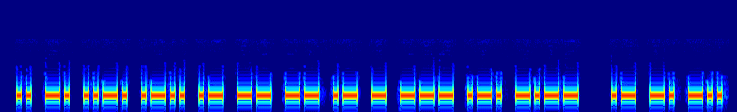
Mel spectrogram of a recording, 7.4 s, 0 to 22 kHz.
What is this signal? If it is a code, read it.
Morse code, heard as a keyed tone, about 25 wpm, 600 Hz. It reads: INFLAMMATORY AND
